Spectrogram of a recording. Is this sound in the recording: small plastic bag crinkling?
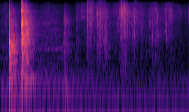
yes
